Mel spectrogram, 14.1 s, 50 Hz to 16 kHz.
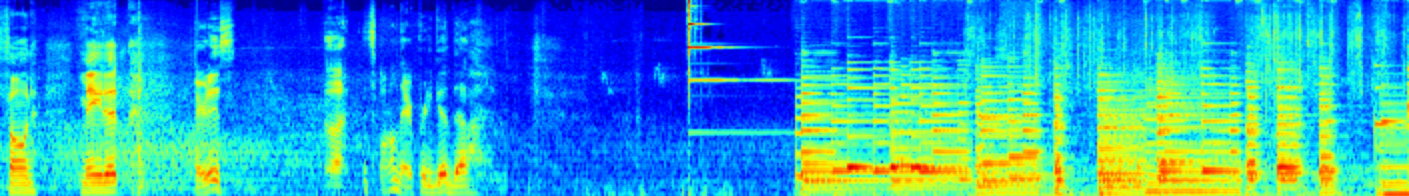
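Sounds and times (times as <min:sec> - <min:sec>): bell-like ding: 0:06.9 - 0:08.2
piano chords: 0:07.7 - 0:14.0.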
